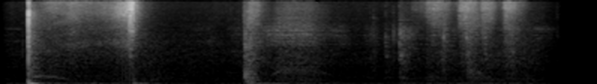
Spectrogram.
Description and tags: Face Touching
Some different face touches with hands
Hands, Face, Animation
